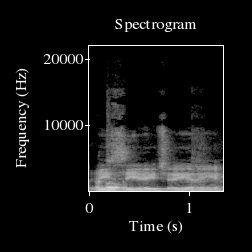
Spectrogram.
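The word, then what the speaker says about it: Achane: So I'm going to go with a chain. A-Chan? A-Chan? A-C-H-A-N-E? Yes, A-Chan.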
